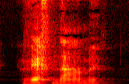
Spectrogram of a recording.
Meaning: singular dependent-clause past subjunctive of wegnemen
- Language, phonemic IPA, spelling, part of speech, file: Dutch, /ˈwɛxnamə/, wegname, noun, Nl-wegname.ogg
